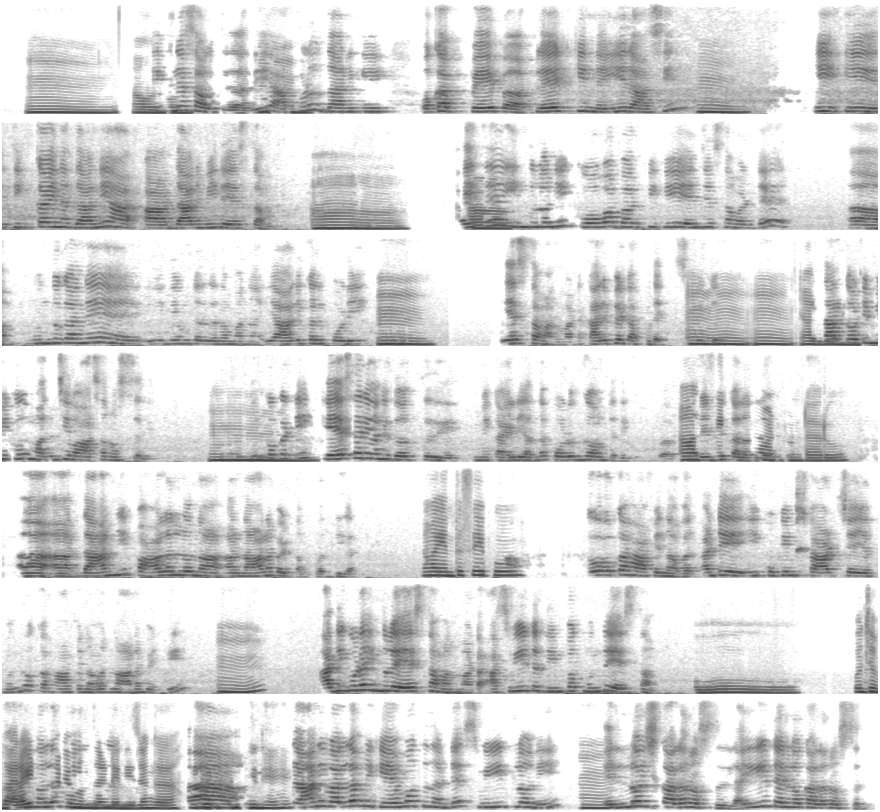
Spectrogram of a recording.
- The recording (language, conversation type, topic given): Telugu, podcast, పండుగల సమయంలో మీరు కొత్త వంటకాలు ఎప్పుడైనా ప్రయత్నిస్తారా?
- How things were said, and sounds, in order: static; in English: "థిక్నెస్"; other background noise; in English: "ప్లేట్‌కి"; drawn out: "హ్మ్"; unintelligible speech; in English: "కలర్‌లో"; in English: "సో"; in English: "హాఫ్ ఎన్ అవర్"; in English: "కుకింగ్ స్టార్ట్"; in English: "హాఫ్ ఎన్ అవర్"; in English: "వెరైటీగానే"; chuckle; in English: "ఎల్లోఇష్"; in English: "లైట్ ఎల్లో"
